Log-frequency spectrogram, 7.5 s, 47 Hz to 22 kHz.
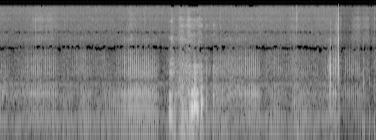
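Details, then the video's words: Pet cat snuggling up and purring; continuous low rumble rising and falling with each breath about every 1.5 seconds, briefly interrupted by a rustling shuffle midway and a small click near the end. "Cat Purrs Are AWESOME!"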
